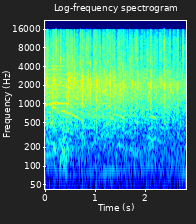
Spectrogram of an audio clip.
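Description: An audience claps steadily at a performer's call for a round of applause for joy before a song, a dense wash of many hands filling the whole stretch at an even, moderate loudness, with a few faint whistles or cheers threaded through.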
